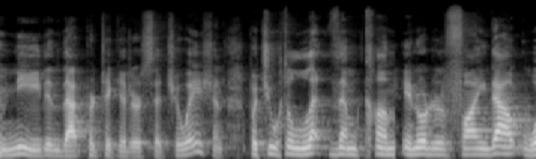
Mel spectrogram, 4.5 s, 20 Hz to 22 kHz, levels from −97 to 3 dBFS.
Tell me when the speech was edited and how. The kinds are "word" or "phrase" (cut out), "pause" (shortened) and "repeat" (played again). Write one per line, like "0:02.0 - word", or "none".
0:02.3 - word
0:03.3 - word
